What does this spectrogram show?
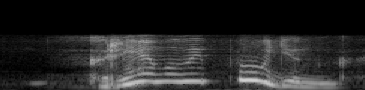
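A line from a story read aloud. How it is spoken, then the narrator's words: Exclaimed in chorus. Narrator (Russian): хором воскликнули Рон и Донни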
